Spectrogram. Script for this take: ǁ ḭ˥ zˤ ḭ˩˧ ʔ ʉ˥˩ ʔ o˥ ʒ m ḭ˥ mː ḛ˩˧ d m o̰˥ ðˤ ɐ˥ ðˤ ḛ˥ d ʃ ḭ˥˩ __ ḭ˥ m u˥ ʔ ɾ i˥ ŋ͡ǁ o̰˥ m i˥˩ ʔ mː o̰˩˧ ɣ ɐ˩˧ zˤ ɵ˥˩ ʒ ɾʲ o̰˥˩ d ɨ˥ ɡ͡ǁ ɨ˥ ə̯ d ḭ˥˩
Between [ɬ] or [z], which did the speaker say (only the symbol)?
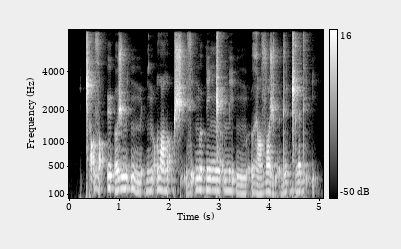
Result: z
